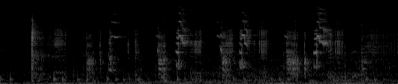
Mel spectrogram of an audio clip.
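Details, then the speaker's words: Borrowed replacement bike saddle (possibly an Adamo Attack) squeaking while ridden on an easy spin: repeated short high squeaks, roughly one every half to three-quarters of a second under load; saddle squeak. "that's a really annoying noise and trust me when you're on the saddle it still keeps making that noise"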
